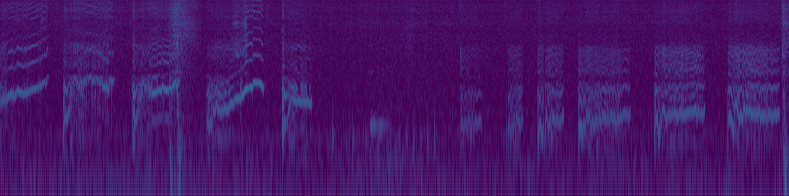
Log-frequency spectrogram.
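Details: Pet guinea pig around nap time giving rising, whistled squeaks, each sliding upward and repeated with short pauses, plus shorter chirps later, over a low background hum.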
